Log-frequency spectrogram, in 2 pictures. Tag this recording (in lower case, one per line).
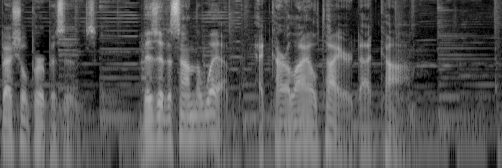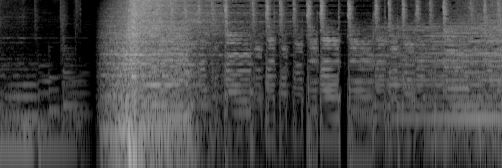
speech
music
